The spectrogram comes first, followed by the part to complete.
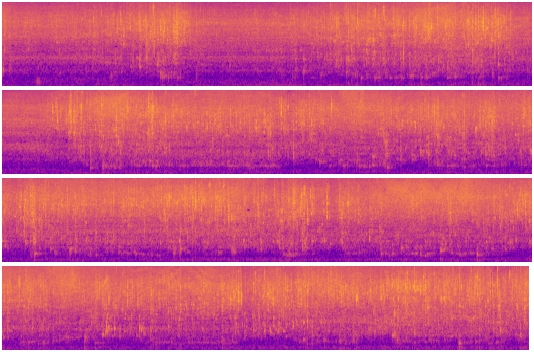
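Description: Water from a pull-out sink sprayer running over a shaved scalp and splashing into a shampoo basin: a steady spray with small irregular splashes. It drops in level for a moment twice in the first ten seconds.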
